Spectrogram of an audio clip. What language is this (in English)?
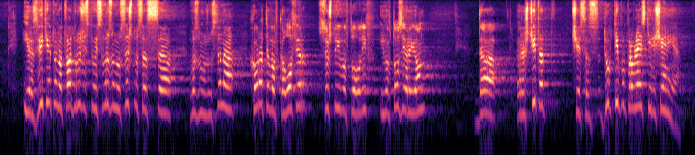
Bulgarian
